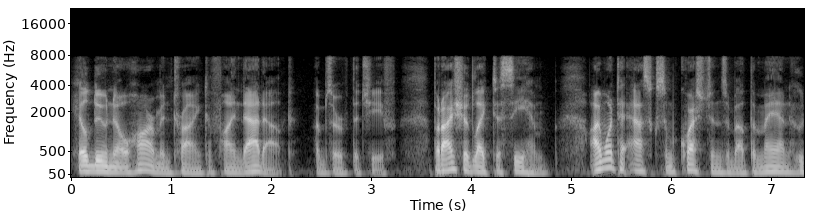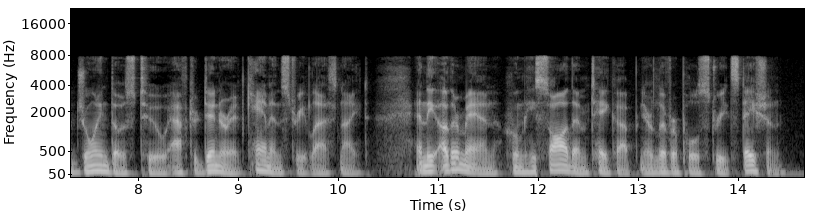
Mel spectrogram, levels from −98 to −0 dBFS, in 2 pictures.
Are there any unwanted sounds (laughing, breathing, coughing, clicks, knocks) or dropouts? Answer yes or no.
no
